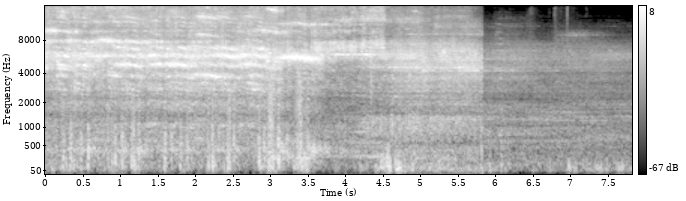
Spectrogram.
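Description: Train coaches rolling past close by on the rails, loud, with a high-pitched wheel squeal. About halfway through the last coach clears and the sound falls away, dropping off suddenly near the end.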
